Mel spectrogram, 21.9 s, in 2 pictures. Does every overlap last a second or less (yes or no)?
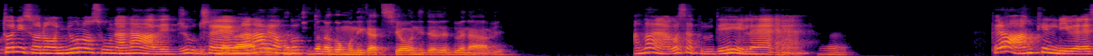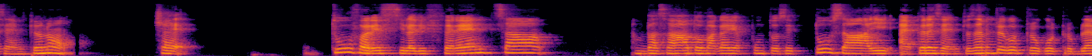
no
